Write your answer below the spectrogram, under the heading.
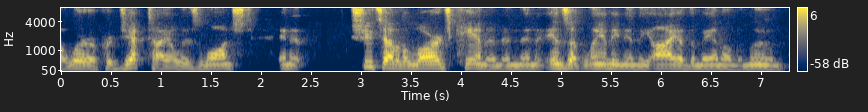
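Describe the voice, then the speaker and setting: A man's voice: a little high, mellow. A man giving a partly scripted presentation on a video call as a club presenter.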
